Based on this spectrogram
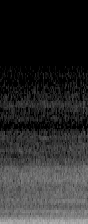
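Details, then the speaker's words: HVAC condenser after replacing the fan motor, capacitor and contactor: even, steady hum and low drone with no clatter or rattle as the condenser fan and compressor run; normal running. "It sounds like compressor is on as well, so after that I will go ahead and measure the pressures, and I will go ahead and wash the unit as well."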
